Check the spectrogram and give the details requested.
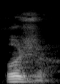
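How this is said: It is said with an English pronunciation. "ഇംഗ്ലീഷിൽ ഇത് പേർഷ്യ, പ ആൻഡ് ഴ"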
